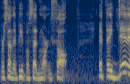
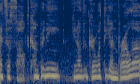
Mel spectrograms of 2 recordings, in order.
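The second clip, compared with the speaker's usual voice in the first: much softer, hushed aside. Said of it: "I would say it really quietly".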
